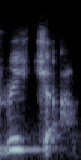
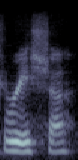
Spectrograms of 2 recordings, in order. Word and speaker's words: Reisha: suggested norms from miss richa thank you i hope i'm pronouncing your name correctly um it's reisha it's okay risha thank you um and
